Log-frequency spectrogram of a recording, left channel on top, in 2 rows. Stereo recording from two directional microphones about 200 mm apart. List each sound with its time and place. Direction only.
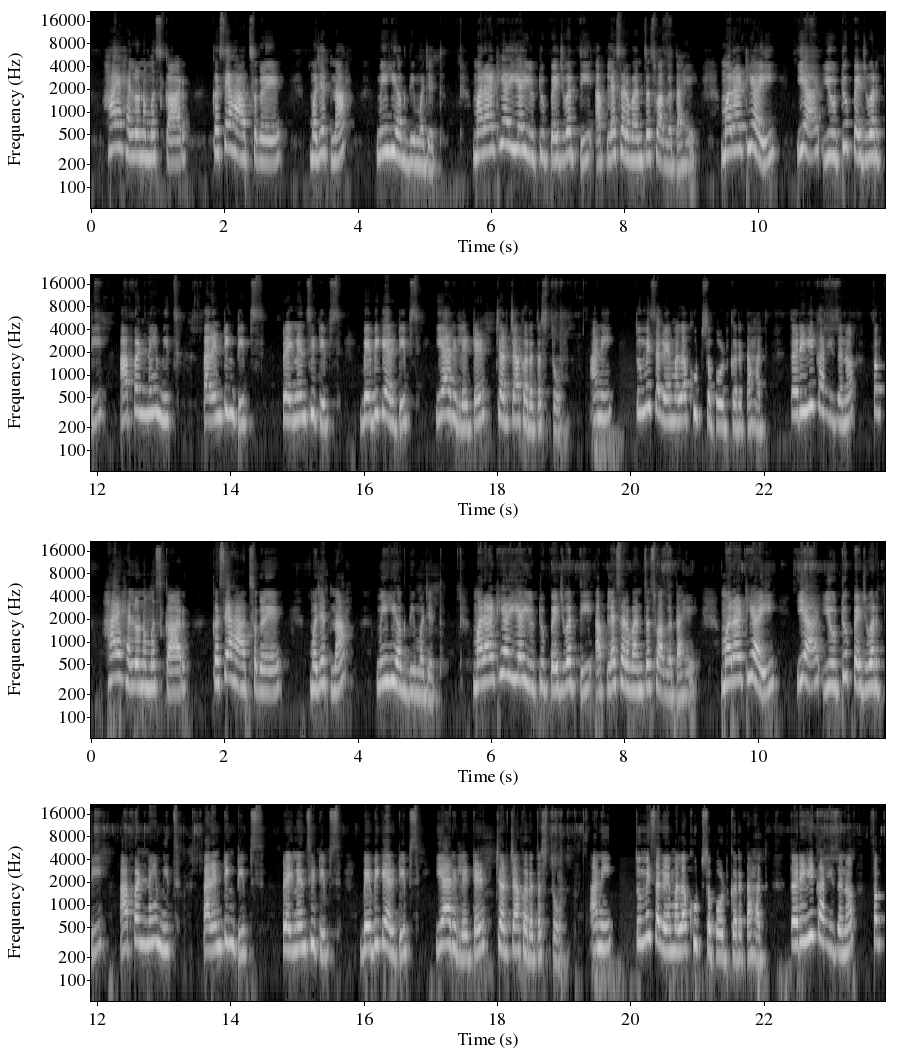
0.2 s a woman's voice: 15° right (ahead or behind)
